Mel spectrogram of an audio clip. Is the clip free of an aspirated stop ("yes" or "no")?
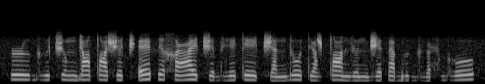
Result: yes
